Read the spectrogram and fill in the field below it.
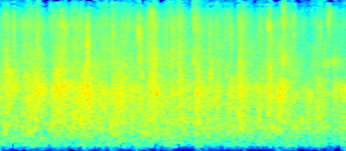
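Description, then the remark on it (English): A crowd claps steadily in a sustained burst of applause for President Napolitano at the Goldman School of Public Policy before a Q&A, many hands overlapping into a dense, bright patter at even loudness throughout, with no voices standing out. “Can we get a round of applause for President Napolitano?”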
